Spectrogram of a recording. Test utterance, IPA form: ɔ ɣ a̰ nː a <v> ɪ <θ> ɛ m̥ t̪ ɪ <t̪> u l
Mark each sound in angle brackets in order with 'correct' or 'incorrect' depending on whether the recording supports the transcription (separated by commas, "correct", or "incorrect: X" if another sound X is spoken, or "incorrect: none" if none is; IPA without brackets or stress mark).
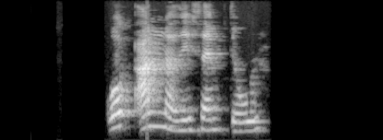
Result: incorrect: ð, correct, incorrect: none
